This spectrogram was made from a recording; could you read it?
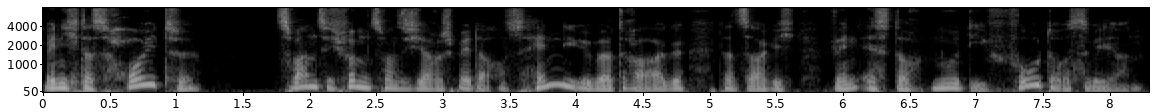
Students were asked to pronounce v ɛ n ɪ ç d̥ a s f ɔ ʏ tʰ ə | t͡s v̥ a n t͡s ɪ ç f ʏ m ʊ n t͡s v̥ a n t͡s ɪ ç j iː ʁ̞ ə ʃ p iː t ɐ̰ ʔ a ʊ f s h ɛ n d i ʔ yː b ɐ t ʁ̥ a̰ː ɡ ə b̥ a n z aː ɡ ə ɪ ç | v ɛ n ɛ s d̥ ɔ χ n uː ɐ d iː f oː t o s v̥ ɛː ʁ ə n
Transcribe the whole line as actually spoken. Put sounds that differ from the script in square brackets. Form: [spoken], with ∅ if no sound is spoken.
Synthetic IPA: v ɛ n ɪ ç d̥ a s [h] ɔ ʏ tʰ ə | t͡s v̥ a n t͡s ɪ ç f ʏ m ʊ n t͡s v̥ a n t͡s ɪ ç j [aː] ʁ̞ ə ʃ p [ɛː] t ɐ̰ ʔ a ʊ f s h ɛ n d i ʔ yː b ɐ t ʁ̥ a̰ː ɡ ə [d̥] a n z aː ɡ ə ɪ ç | v ɛ n ɛ s d̥ ɔ χ n uː ɐ d iː f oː t o s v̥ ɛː ʁ ə n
